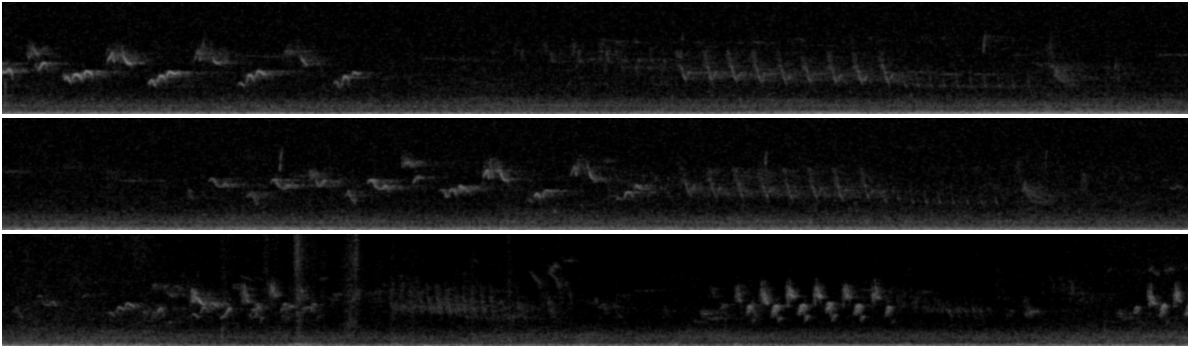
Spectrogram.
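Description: Small birds chirping and giving quick trills in short bursts every few seconds, over a steady low outdoor rumble.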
